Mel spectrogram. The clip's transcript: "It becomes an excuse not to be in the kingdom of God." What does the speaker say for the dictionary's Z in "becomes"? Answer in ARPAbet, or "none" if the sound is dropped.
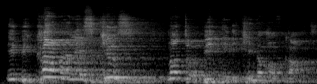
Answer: none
